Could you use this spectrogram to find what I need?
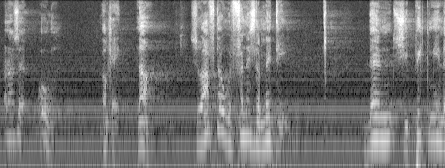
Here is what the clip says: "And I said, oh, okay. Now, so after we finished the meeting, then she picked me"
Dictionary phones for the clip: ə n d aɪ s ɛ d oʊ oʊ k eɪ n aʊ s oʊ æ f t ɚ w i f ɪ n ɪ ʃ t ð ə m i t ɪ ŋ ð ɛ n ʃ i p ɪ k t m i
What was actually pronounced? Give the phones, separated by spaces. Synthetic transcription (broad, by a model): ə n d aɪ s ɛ oʊ oʊ k eɪ n aʊ s oʊ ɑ f t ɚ w i f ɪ n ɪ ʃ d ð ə m i t ɪ ŋ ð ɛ n ʃ i p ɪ k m i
